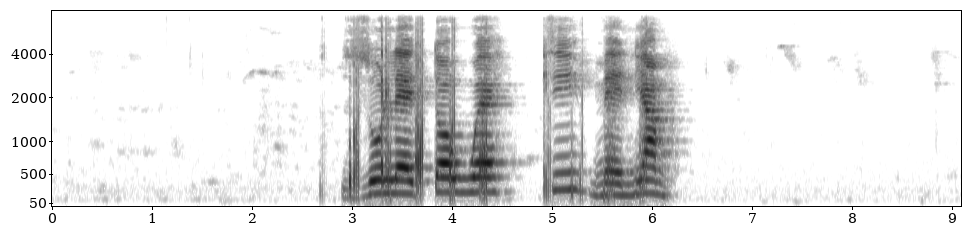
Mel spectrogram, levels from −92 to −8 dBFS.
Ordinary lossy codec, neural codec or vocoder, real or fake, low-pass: Opus, 64 kbps; none; real; 7.2 kHz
